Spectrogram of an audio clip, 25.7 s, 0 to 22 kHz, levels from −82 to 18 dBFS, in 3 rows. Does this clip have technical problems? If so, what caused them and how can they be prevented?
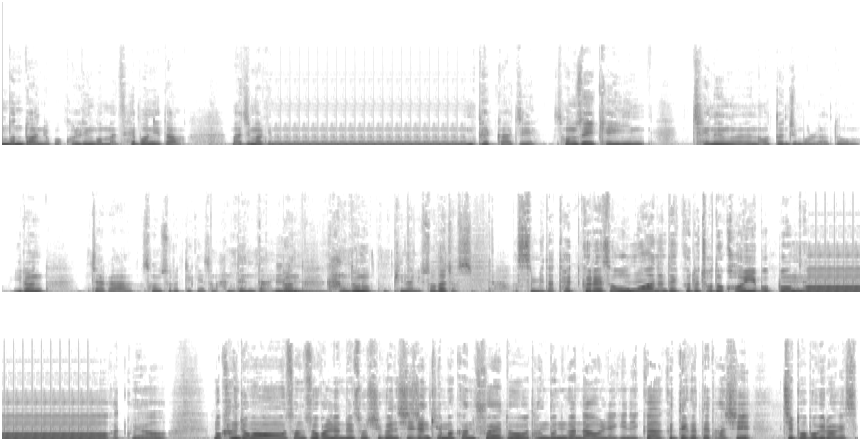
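Yes. There's a system hang loop twice, from 2.79 to 4.64 s and again from 16.72 to 18.11 s. The computer or driver stalled while the audio hardware kept replaying the same stretch of its ring buffer, so one slice of about 93 ms repeats exactly, which fits a 4096-sample buffer. At 10.8 repeats per second it comes across as a machine-gun stutter, not a buzz. Keeping the audio thread at high priority with up-to-date drivers, and steering clear of heavy background load while recording, should stop these freezes.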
